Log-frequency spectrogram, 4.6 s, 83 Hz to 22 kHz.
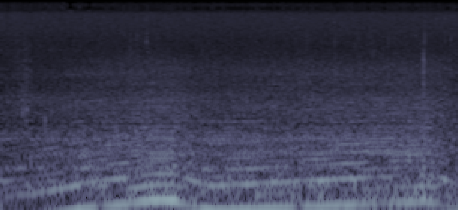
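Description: A Toyota Fortuner 2.8 GR accelerating hard from a standstill, its engine rumbling loud and close and rising steadily in pitch over a few seconds with no one talking.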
